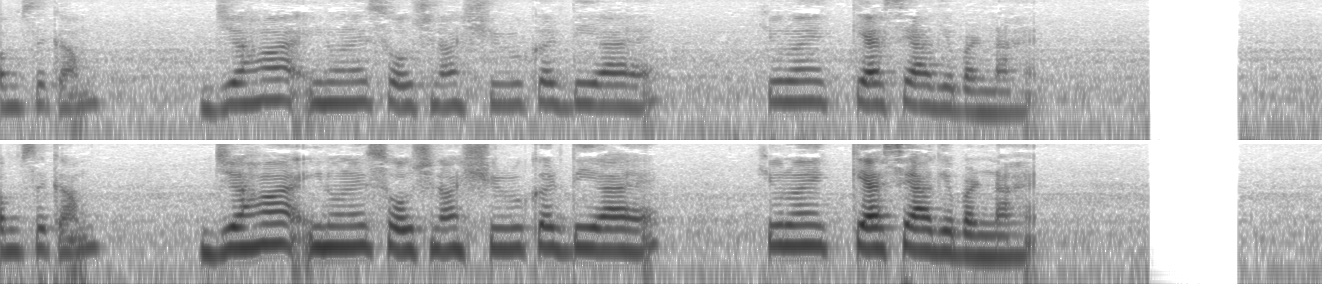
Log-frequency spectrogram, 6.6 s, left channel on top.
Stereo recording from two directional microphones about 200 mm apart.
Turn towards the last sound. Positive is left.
turn(degrees=-45)  # may be behind; listen again after turning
